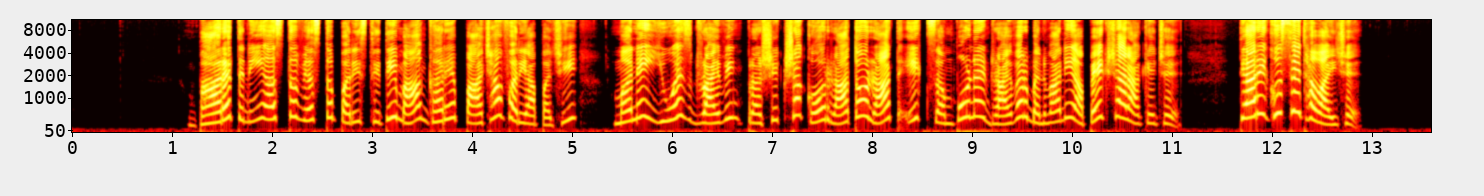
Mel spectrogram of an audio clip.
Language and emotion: Gujarati, angry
